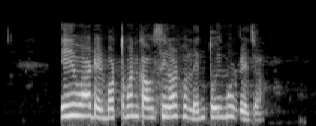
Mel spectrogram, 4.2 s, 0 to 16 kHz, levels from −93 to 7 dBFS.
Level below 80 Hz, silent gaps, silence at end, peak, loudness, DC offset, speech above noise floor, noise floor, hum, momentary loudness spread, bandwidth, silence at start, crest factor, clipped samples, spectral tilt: -62 dBFS; none; 0.75 s; -2 dBFS; -13 LUFS; under 0.1%; 50 dB; -62 dBFS; none; 8 LU; 7.8 kHz; 0.8 s; 14 dB; under 0.1%; -5.5 dB/octave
